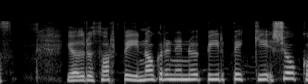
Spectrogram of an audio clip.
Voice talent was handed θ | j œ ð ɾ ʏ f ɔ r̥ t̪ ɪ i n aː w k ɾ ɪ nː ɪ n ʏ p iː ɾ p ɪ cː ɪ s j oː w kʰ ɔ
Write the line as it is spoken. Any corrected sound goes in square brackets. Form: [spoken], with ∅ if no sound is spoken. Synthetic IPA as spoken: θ | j œ ð ɾ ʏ [θ] ɔ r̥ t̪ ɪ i n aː w k ɾ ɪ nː ɪ n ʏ p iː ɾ p ɪ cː ɪ s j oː w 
